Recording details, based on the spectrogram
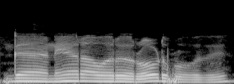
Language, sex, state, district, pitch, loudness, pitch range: Tamil, male, Tamil Nadu, Kanyakumari, 140 Hz, -13 LUFS, 125-145 Hz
